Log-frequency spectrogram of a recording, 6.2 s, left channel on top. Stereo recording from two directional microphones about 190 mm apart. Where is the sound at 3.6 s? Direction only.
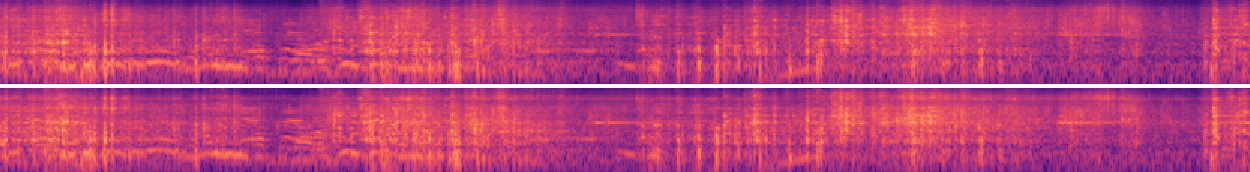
5° right (ahead or behind).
